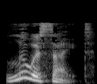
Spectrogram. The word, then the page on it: lewisite: British English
